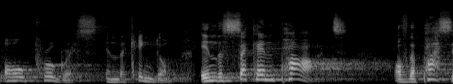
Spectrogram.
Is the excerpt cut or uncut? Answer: cut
